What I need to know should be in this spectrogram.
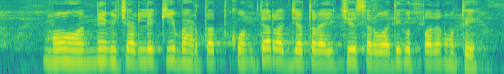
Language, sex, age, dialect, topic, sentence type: Marathi, male, 18-24, Standard Marathi, agriculture, statement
